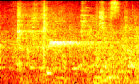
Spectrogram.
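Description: A referee's whistle blows briefly.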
